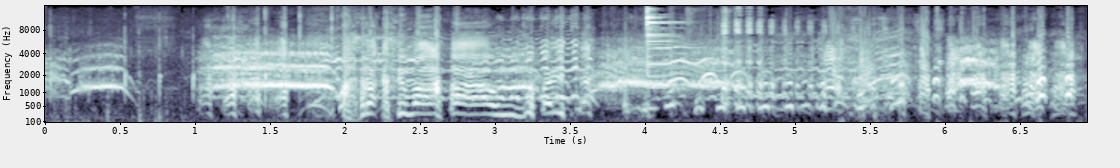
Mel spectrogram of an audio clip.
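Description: Several young men shout and laugh together outdoors.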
